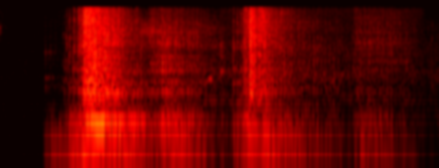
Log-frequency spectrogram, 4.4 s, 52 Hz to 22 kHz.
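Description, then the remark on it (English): A lion roars loudly in two deep, powerful bursts, each trailing off into rumbling growls, forceful with no talking over it. “He utilizes his roar. Did you know a lion's roar is so loud, it's so powerful, it can be heard up to 5 miles away?”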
